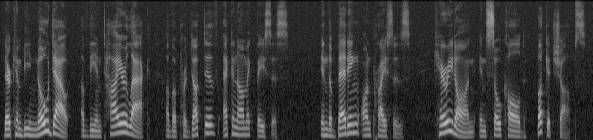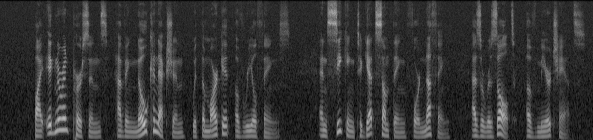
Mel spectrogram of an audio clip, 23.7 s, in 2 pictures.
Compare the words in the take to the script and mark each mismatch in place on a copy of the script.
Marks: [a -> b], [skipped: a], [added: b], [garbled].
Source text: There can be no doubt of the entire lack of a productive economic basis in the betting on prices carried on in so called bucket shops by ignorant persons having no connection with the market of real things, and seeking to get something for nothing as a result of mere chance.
There can be no doubt of the entire lack of a productive economic basis in the betting on prices carried on in so called bucket shops by ignorant persons having no connection with the market of real things, and seeking to get something for nothing as a result of mere chance.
